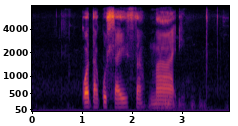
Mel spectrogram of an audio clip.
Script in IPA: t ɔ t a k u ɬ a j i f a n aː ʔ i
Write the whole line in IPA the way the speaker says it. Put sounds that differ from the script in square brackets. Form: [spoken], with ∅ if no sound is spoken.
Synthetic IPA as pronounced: [k] ɔ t a k u ɬ a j i [s] a [m] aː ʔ i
